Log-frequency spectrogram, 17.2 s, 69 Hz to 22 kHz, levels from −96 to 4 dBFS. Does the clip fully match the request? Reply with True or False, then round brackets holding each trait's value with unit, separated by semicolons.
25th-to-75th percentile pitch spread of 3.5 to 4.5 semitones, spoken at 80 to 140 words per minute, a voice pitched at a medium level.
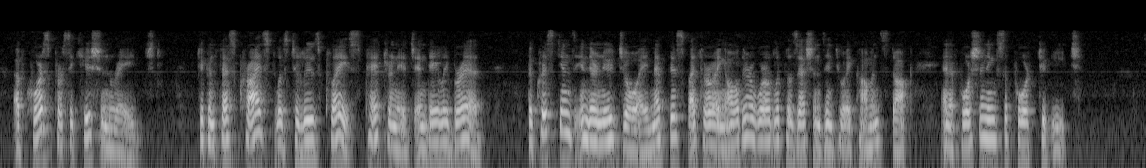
False (3.1 semitones; 135 wpm; 170 Hz)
